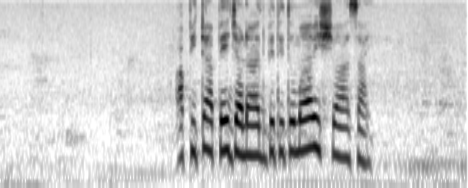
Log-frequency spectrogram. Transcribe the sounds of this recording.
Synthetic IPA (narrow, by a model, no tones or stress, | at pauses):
apiʈeaped͡ʒənaːd̪ʱbʱit̪it̪umaʋiʃʋaːsaj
